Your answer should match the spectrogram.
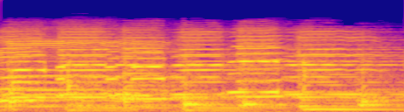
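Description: Norteño band playing an instrumental fill between sung lines: an accordion runs a melody over a bouncing bass line and strummed guitar.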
